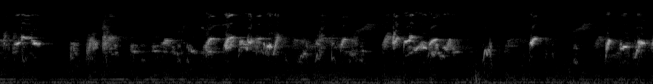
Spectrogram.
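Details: Red-whiskered bulbul singing an especially fine, chattering song: clear warbled and slurred phrases at mid-high pitch, delivered in quick bursts separated by short gaps, some notes rising and falling; faint low hum behind.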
